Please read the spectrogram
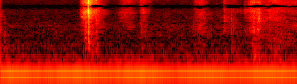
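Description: Hands handling the paper pages of a planner, giving a few faint, crisp ticks and rustles, the clearest about two-thirds of a second in, over a steady low hum.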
